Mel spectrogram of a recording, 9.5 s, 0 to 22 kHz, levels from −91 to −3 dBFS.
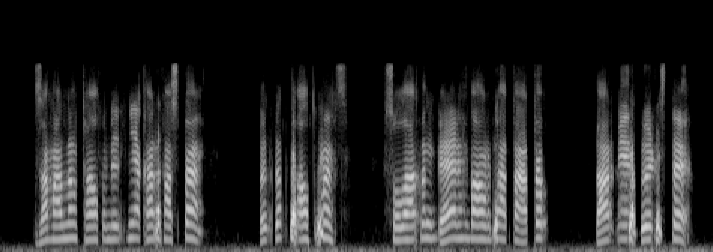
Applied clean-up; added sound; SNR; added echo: neural diffusion model UNIVERSE++.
